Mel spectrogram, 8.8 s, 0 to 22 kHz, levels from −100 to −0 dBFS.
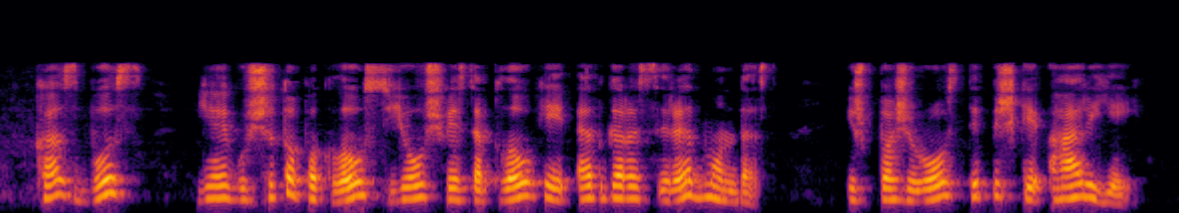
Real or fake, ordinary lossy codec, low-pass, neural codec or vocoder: fake; AAC, 48 kbps; 7.2 kHz; vocoder, 22.05 kHz, 80 mel bands, Vocos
